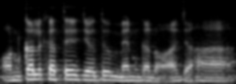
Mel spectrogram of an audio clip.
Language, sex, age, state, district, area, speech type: Santali, male, 30-45, West Bengal, Uttar Dinajpur, rural, spontaneous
